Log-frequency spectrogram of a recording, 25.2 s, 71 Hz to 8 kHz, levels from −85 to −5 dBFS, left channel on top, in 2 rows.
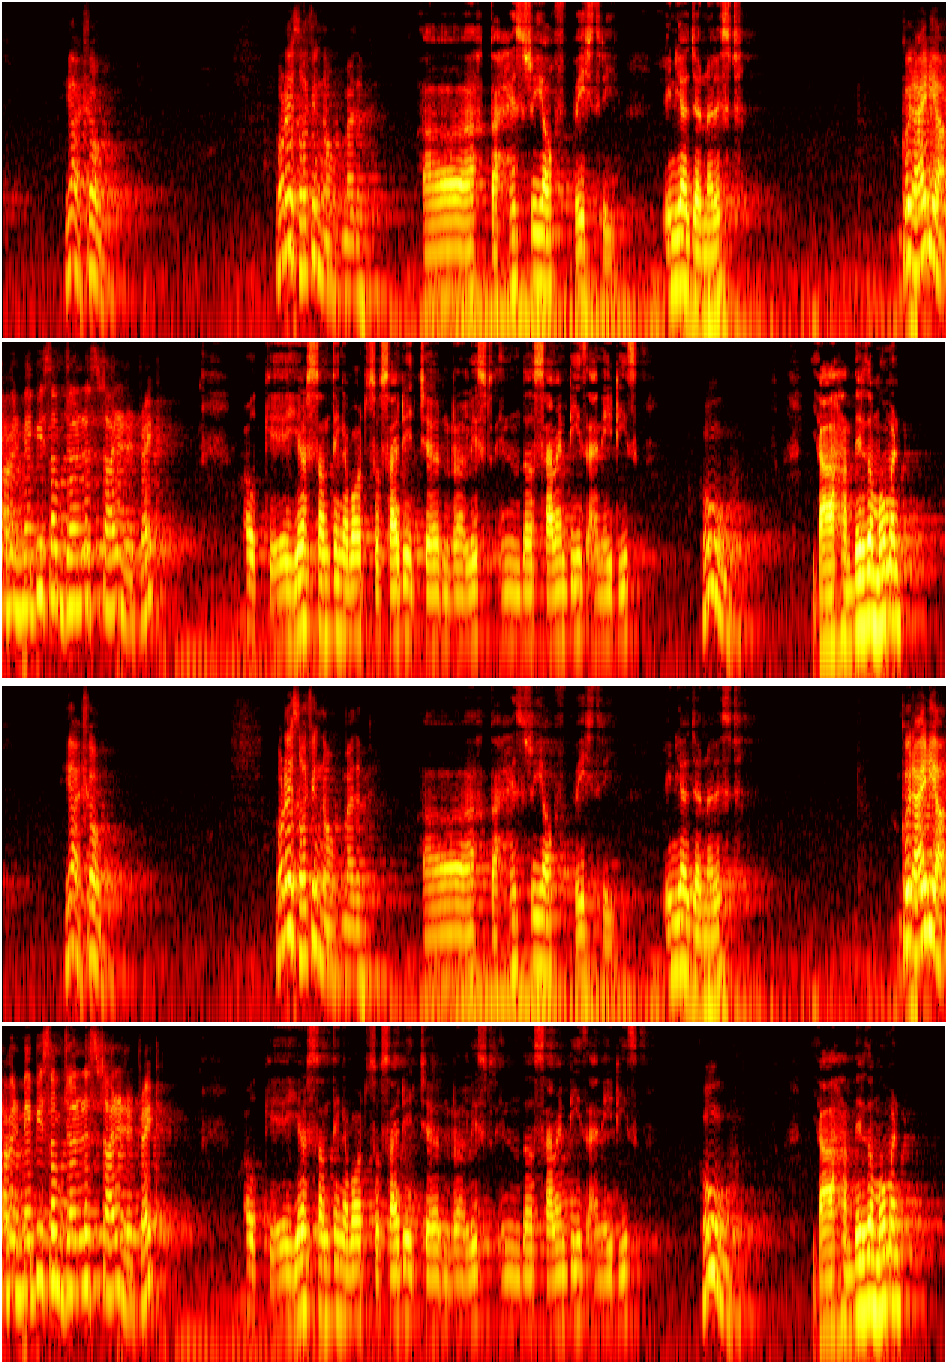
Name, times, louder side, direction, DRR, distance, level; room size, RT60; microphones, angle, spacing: voice 1, 0.8-1.4 3.6-4.9 11.9-14.7 21.9-22.3, right 2 dB, 75° right, 5 dB, 1.9 m, -26 dB
voice 2, 5.6-7.4 7.6-8.2 8.8-9.8 15.8-21.0 23.5-24.6, left 3 dB, 90° left, 13 dB, 0.8 m, -25 dB
26.5 x 25.5 x 3.9 m, 1.5 s
head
